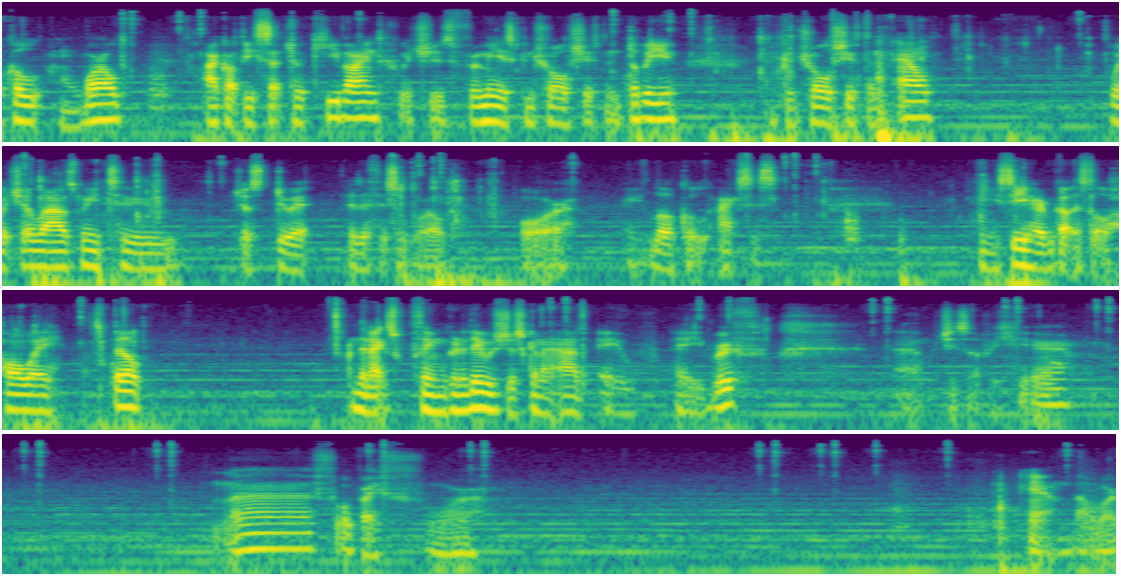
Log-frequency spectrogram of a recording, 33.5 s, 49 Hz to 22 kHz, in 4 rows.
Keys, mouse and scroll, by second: 0.7 click, 1.1 right click, 1.6 2, 2.5 click, 4.6 1, 4.8 right click, 5.5 ctrl+shift+w, 6.9 ctrl+shift+l, 7.3 2, 7.9 click, 8.5 ctrl+z, 9.2 ctrl+shift+w, 9.8 click, 11.0-11.9 typing, 11.3 right click, 12.5 click, 14.3 right click, 15.7 s, 16.8 w, 17.5 s, 18.0-18.9 scroll up 1, 20.7 click, 21.3-21.6 scroll down 1, 21.8 right click, 22.0 w, 23.1 click, 24.4-24.8 scroll down 1, 24.8 click, 25.8 scroll up 1, 26.1 click, 28.8-29.5 scroll up 1, 29.5 scroll down 1, 30.6 click.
